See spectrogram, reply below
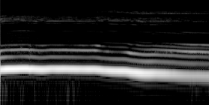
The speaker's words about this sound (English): It's such a unsettling howl that he does when he's chasing her.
